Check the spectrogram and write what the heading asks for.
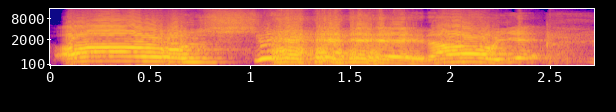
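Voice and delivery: high, loud whine bursting into a laughing realisation; loud drunken protest. Acted. Drunk telling roommate, loud protest turning to realisation. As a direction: protest loudly, then whoop as it clicks.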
